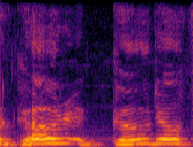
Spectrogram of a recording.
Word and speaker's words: Godot: Oh no, proper Godo pronunciation. Oh. Okay, alright. I think I will make a new save here. Another Godot game, or as we like to say.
